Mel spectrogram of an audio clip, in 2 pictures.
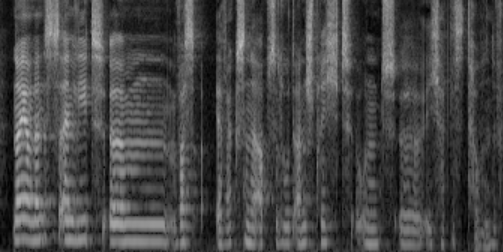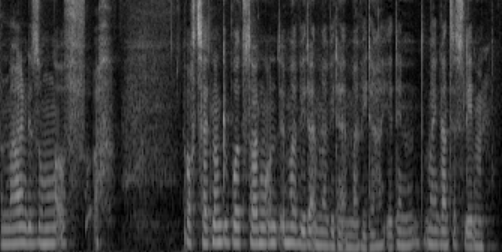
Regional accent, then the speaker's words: Munich, Bavaria, Germany; ich bin ja in München aufgewachsen

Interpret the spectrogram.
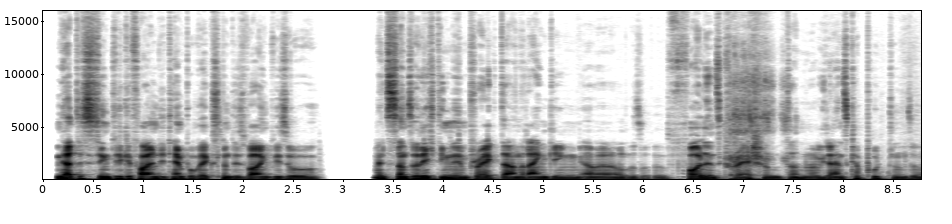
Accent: Lower Bavaria, Germany; bei uns in Niederbayern, Oberpfalz

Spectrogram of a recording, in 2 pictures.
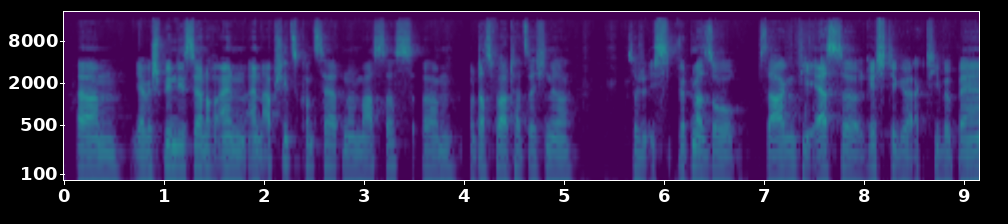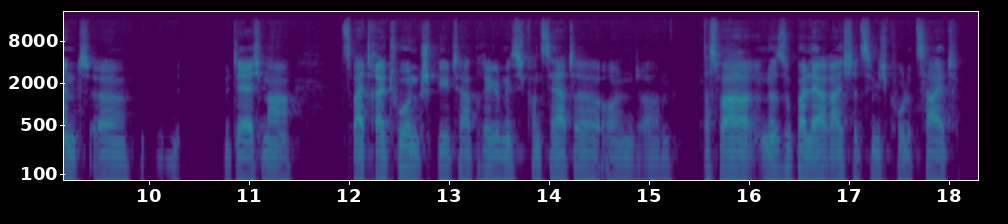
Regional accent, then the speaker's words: Hanau, Hesse, Germany; moved away as an adult; also born or lived in Gießen; now in Wiesbaden, Germany; geboren und aufgewachsen bin ich in Hanau

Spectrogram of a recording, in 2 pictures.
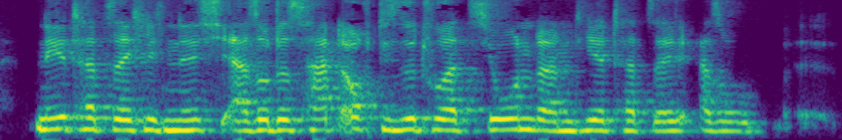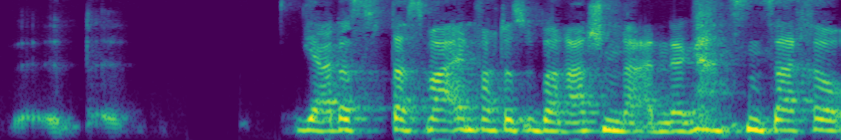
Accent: Leipzig, Saxony, Germany; bin aus Leipzig

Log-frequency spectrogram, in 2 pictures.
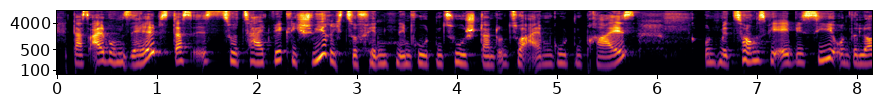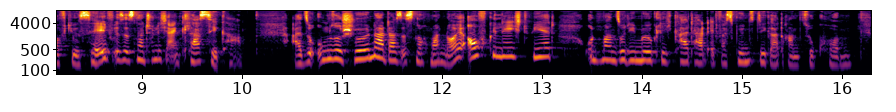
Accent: Hagen, North Rhine-Westphalia, Germany; In meiner Heimatstadt Hagen in Nordrhein-Westfalen

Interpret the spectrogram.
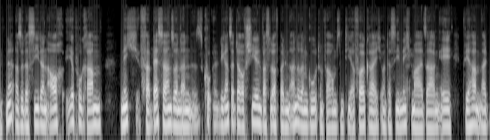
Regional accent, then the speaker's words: Northern Germany, Germany; ich komme aus dem Norden, ich kenne halt viele so

